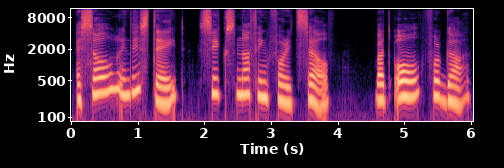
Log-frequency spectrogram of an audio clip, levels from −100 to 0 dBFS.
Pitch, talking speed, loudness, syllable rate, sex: 245 Hz, 130 wpm, -15 LUFS, 3.2 syllables/s, female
